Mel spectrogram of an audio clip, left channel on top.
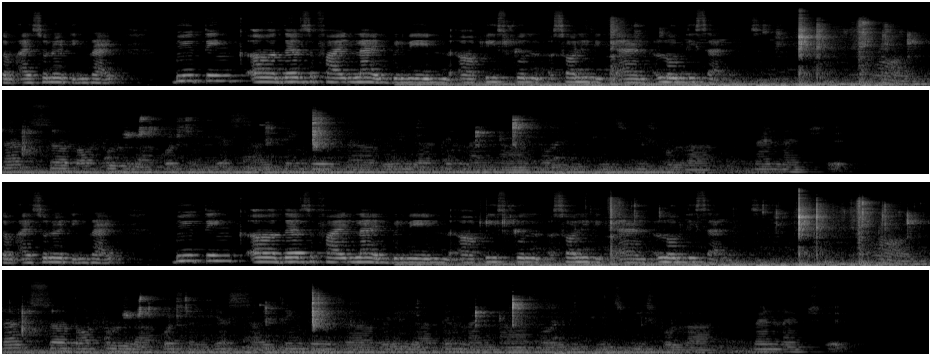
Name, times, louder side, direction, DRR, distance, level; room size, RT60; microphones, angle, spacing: voice 1, 0.0-1.5 1.7-7.6, equal, 10° left, 4 dB, 0.9 m, -38 dB
sound 1, 3.9-16.0, right 2 dB, 45° right, 1.5 m, -40 dB
voice 2, 8.6-17.7, right 1 dB, 80° right, -1 dB, 2.1 m, -49 dB
sound 2, 11.7-17.0, equal, 50° left, 2.3 m, -54 dB
10.0 x 6.7 x 2.6 m, 0.63 s
head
